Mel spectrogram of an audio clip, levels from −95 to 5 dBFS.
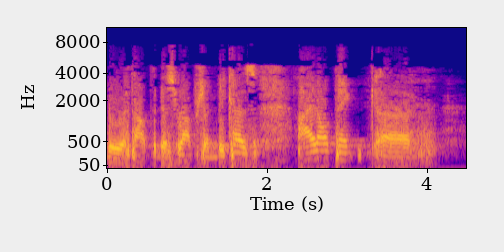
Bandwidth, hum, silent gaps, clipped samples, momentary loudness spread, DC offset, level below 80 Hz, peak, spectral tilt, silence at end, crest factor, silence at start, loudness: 7.8 kHz; none; none; under 0.1%; 9 LU; under 0.1%; -44 dBFS; -4 dBFS; -6 dB/octave; 0.15 s; 12 dB; 0 s; -15 LUFS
